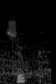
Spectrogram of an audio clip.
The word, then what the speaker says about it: Cuk: Usually pronounced the C sound, suk.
